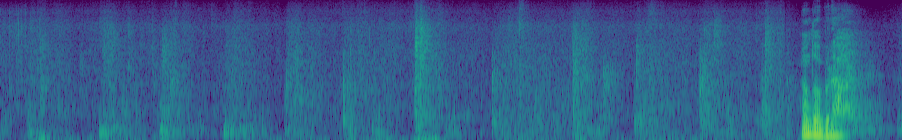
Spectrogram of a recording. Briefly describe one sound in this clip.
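Footsteps thud steadily on stairs.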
